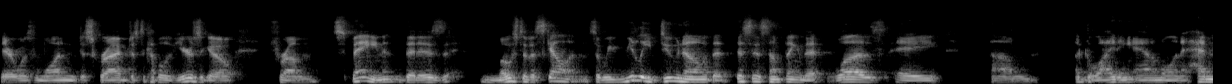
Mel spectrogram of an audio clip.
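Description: This is an unremarkable speaking voice from a man at a fairly low pitch with ordinary pitch variation. He keeps a moderate pace over a quiet background. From Idaho. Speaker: paleontology professor. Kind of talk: lecture. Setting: video call. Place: home room. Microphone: webcam.

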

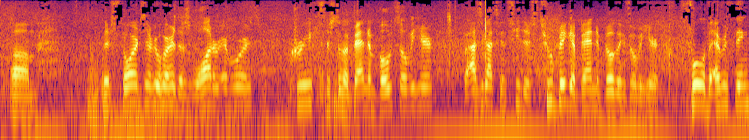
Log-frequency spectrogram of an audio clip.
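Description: Over noticeable background noise, a man talks at a very fast pace with very wide pitch swings, and the sound is dry with no echo. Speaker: vlogger exploring abandoned places. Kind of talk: casual vlog chat. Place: open country. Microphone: phone near.

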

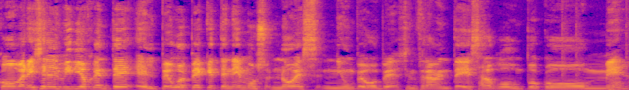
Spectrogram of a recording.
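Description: The man's voice is fairly high for a man and rises and falls in a lively way. He goes at a fairly slow pace with hardly any pauses. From Spain. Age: 20s. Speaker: gaming YouTuber. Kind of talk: gameplay commentary; video intro to viewers. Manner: animated. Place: home room. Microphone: webcam.

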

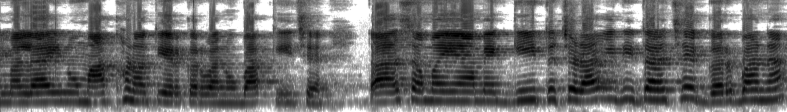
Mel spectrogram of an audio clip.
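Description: Her pitch is high for a woman, and her intonation is fairly even. Audible room echo and noticeable background noise surround this woman's voice. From Saurashtra, Gujarat. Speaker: family vlogger. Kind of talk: vlog narration.

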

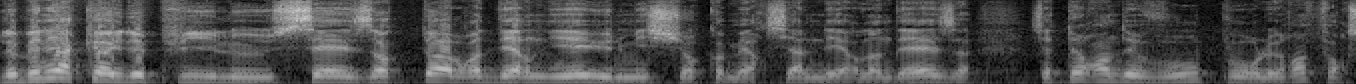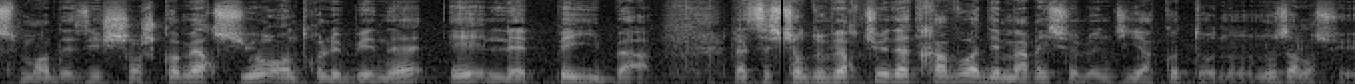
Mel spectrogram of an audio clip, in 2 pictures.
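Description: Lively intonation and big swings in loudness mark a man's fairly high-pitched voice. He speaks at a moderate pace. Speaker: TV news anchor. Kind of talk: news reading. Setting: studio. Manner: formal. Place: studio.

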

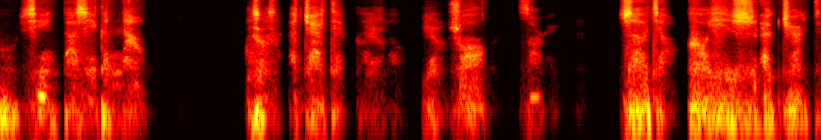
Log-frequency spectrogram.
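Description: A woman whispers at a fairly slow pace, with long, frequent pauses. Her loudness swings widely, and the sound is dry and close with no echo. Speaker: podcast co-host. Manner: whispered.

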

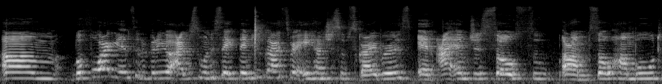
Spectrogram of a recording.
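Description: With hardly any pauses, a woman projects a raised voice in fairly even intonation over light background noise. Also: moderate pace. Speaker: small business owner vlogger. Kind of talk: casual vlog chat. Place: home room.

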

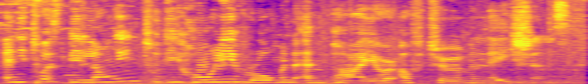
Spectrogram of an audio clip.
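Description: Clear background noise runs behind a woman speaking at a moderate pace. Her medium pitch carries lively intonation.

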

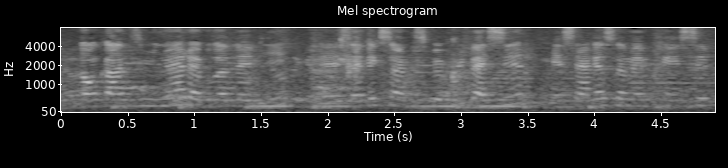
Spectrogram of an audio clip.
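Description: Over music in the background, a woman speaks at a fairly quick pace. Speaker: kinesiologist instructor. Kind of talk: tutorial. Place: gym. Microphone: camera far.

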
